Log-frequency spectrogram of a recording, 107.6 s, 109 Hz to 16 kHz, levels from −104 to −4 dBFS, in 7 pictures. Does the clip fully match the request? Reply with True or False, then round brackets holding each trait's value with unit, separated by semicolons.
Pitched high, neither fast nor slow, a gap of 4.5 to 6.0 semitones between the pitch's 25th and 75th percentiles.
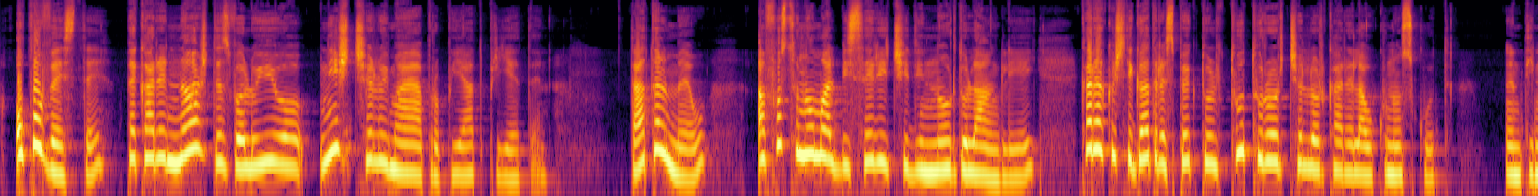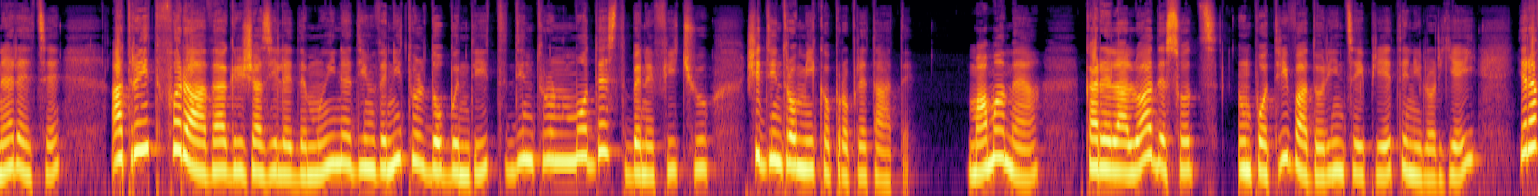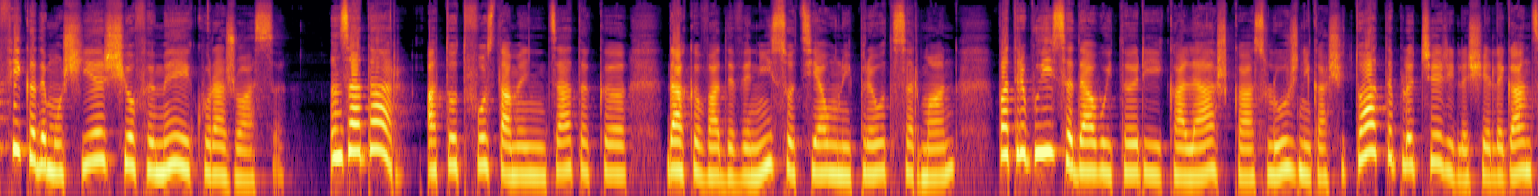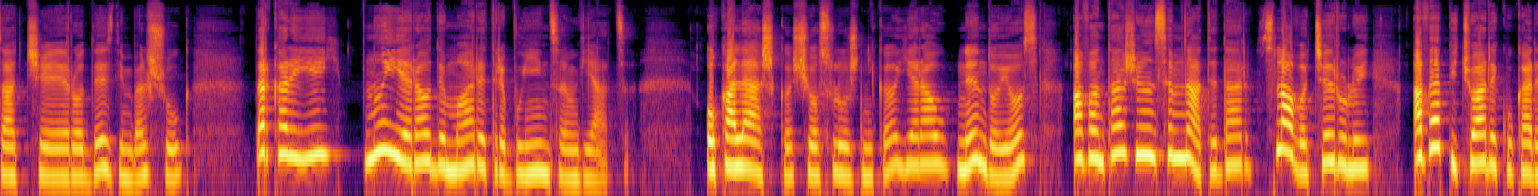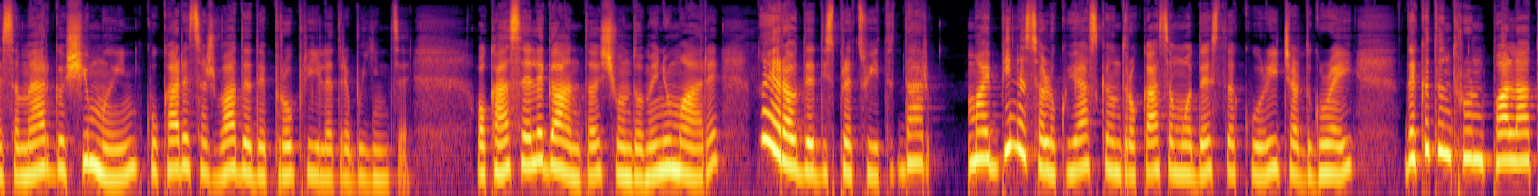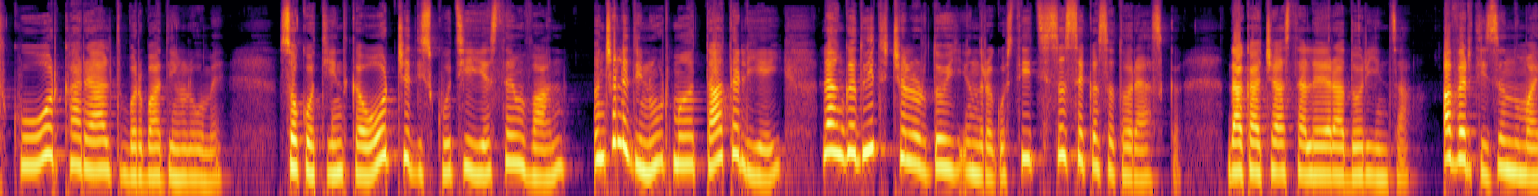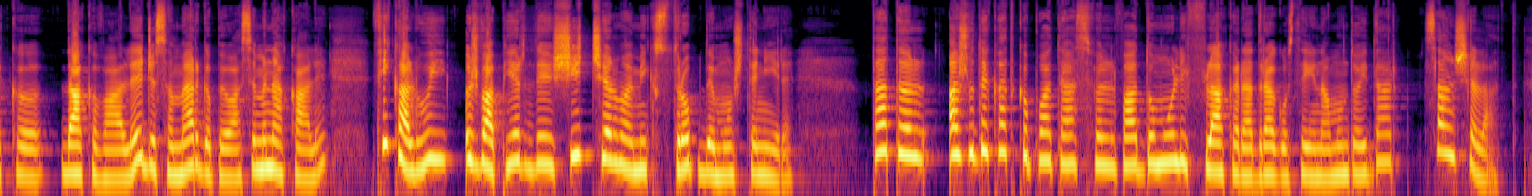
True (220 Hz; 130 wpm; 5.1 semitones)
